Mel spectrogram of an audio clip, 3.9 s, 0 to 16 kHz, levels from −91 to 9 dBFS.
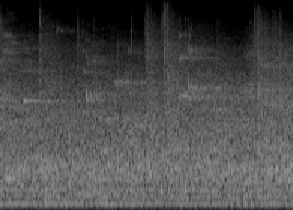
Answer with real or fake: real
